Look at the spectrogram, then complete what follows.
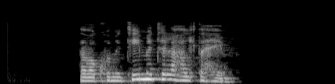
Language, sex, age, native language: Icelandic, female, 50-59, Icelandic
